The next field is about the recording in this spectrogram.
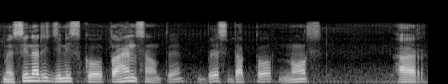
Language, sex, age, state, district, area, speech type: Santali, male, 45-60, Odisha, Mayurbhanj, rural, spontaneous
